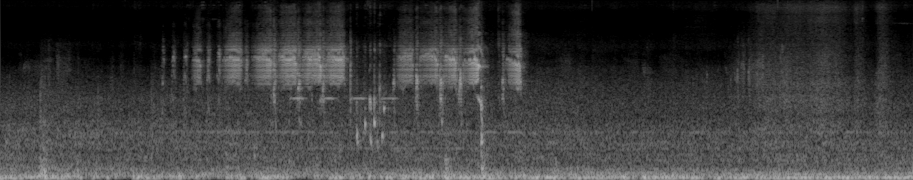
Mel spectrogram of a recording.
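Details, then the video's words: Grackles calling at a Walmart, making noises likened to a dial-up modem: buzzy, crackling bursts and mechanical-sounding high notes with a few whistled tones, over steady low traffic rumble, recorded on a phone. "Grackles at Walmart making dialup noises"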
